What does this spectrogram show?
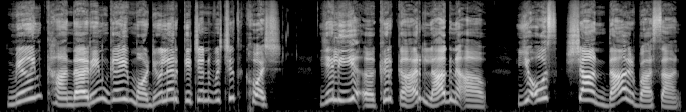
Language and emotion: Kashmiri, happy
